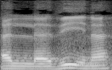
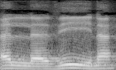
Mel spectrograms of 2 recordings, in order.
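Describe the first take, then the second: No difference in how they are said.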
